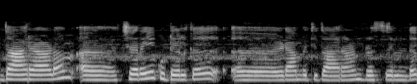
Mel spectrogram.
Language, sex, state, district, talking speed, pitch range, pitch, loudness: Malayalam, female, Kerala, Wayanad, 160 wpm, 205-235 Hz, 215 Hz, -17 LUFS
